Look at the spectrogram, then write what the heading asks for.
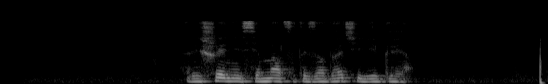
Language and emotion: Russian, neutral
